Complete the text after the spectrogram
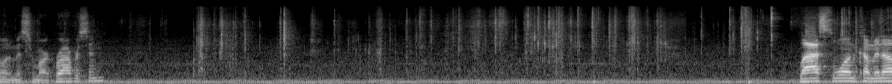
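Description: A plastic wrapper crinkles and rustles in hands.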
